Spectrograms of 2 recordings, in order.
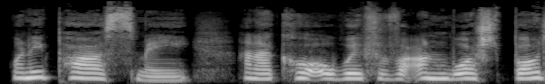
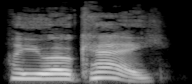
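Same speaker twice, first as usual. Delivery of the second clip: sharpened; 6 dB louder than usual. A narrator's reading. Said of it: "his voice sharpened".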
